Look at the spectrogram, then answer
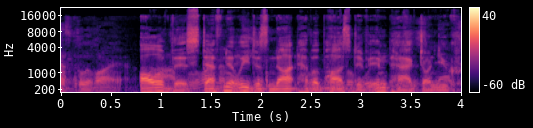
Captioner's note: through translator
